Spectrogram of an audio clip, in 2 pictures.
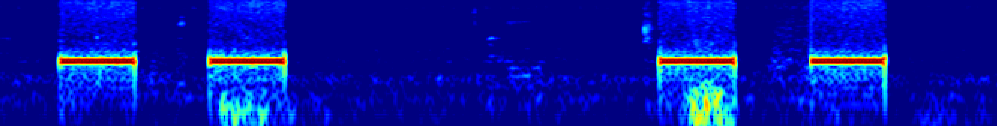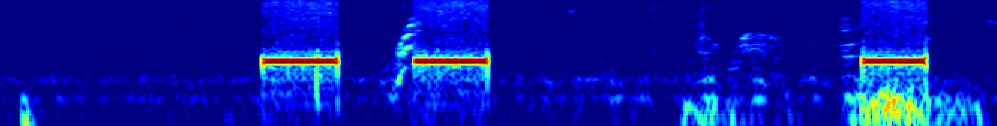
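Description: A phone line ringing while a call is transferred to an extension: steady ring tones come in pairs, three full pairs and then a seventh ring, with quiet gaps between them.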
